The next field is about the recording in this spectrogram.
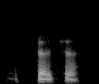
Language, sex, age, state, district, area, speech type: Urdu, male, 30-45, Uttar Pradesh, Muzaffarnagar, urban, conversation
